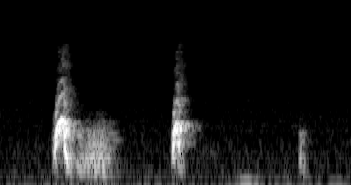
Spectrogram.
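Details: Indian desi dog puppy with two full, slightly rasping barks about a second apart, followed by a much fainter short yip, over a quiet background with faint low voices.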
